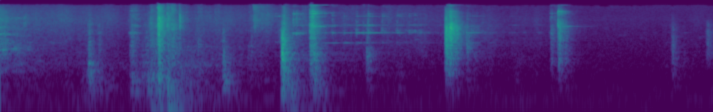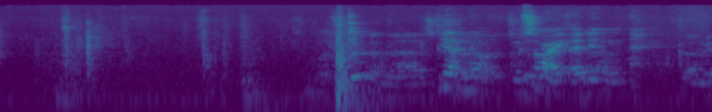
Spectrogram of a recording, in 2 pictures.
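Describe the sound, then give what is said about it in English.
A landlord raps sharply on a window in uneven bursts, some loud and others lighter, followed by muffled talking toward the end. “Oh, sorry, listeners, my landlord's knocking on the window.”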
